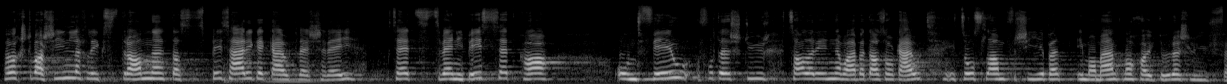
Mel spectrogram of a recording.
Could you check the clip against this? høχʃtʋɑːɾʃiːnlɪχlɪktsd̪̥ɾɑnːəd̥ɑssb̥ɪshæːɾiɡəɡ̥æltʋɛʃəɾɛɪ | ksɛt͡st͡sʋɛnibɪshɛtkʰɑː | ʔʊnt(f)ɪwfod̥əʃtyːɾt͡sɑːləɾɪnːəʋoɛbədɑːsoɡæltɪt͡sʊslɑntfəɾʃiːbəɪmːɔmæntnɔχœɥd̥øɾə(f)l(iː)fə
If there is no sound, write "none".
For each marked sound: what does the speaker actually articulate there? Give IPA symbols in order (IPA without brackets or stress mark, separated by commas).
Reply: f, ʃ, yː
